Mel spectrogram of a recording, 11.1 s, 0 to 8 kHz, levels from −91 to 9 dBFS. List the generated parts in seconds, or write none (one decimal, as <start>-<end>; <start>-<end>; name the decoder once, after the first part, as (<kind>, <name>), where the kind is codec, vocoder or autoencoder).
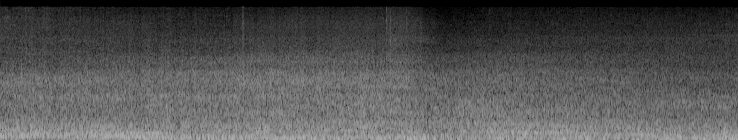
1.7-2.2 (autoencoder, DAC-VAE); 3.5-6.7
